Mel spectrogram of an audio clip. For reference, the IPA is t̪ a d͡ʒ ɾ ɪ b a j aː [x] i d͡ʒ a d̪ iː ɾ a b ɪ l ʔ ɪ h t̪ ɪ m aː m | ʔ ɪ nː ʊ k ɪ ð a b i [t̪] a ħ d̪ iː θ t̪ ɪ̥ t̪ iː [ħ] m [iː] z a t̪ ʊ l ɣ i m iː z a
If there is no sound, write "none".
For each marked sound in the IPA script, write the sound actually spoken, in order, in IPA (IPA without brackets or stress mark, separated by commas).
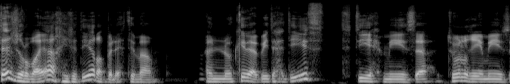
x, t̪, ħ, iː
